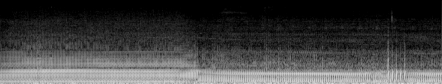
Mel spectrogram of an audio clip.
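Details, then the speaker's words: Small engine (Ruckus scooter) with new spark plug, warming up, running 4–4.5 gram variator weights: loud steady drone that sags instead of climbing, engine not reaching high rpm; cause unknown. "I'm running like four and four and a half gram weights and it's not going anywhere or at least my rpms are going that high so what's the issue"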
